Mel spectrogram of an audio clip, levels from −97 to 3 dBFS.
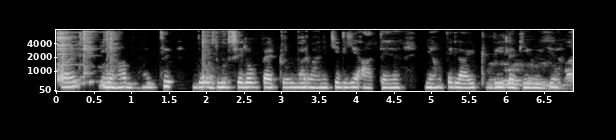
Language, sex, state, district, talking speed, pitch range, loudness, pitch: Hindi, female, Uttar Pradesh, Gorakhpur, 175 wpm, 200-215 Hz, -16 LUFS, 205 Hz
